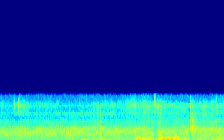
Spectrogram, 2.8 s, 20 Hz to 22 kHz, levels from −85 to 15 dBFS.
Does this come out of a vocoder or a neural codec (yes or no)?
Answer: yes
